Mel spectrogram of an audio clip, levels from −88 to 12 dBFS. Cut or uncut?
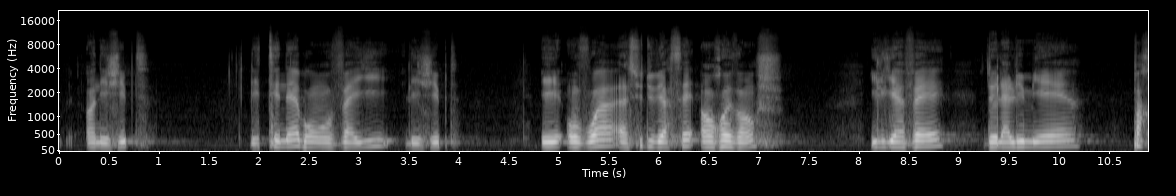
cut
